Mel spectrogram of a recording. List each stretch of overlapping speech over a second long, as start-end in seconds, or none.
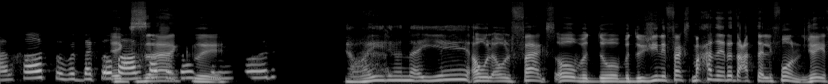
1.1-2.3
